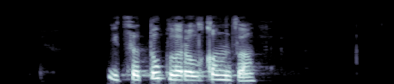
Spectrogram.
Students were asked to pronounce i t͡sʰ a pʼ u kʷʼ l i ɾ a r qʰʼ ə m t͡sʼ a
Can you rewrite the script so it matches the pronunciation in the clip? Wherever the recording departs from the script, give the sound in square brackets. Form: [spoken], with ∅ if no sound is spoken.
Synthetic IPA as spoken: i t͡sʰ a [tʼ] u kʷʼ l [a] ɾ a [l] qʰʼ ə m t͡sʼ a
